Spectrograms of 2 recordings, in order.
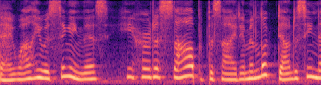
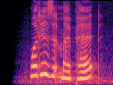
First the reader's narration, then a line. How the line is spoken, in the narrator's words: he asked anxiously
